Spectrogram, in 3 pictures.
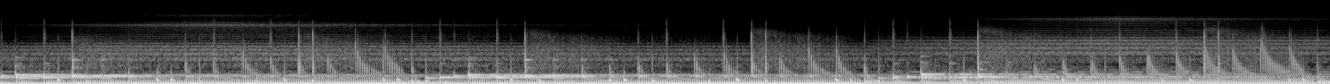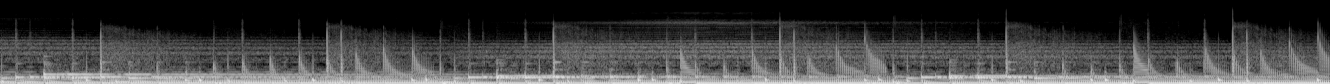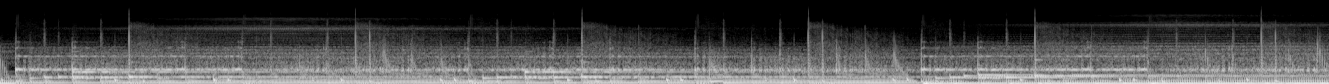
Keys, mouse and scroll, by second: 0.3 F9, 2.2 click, 3.4 ctrl+click, 5.3 click, 6.4 click, 7.4 ctrl+click, 8.4 ctrl+r, 9.7 ctrl+click, 10.7 ctrl+r, 11.7 ctrl+click, 12.7 ctrl+r, 13.2 click, 14.4 ctrl+click, 15.7 click, 15.8 double click, 17.8 click, 19.2 click, 22.6 click, 25.9 double click, 26.9 ctrl+click, 28.1 ctrl+r, 29.3 ctrl+click, 30.4 ctrl+r, 31.1 ctrl+click, 32.4 ctrl+r, 33.0 click, 34.4 ctrl+click, 36.5 click, 37.7-38.1 scroll up 1, 38.5-39.3 scroll down 1.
